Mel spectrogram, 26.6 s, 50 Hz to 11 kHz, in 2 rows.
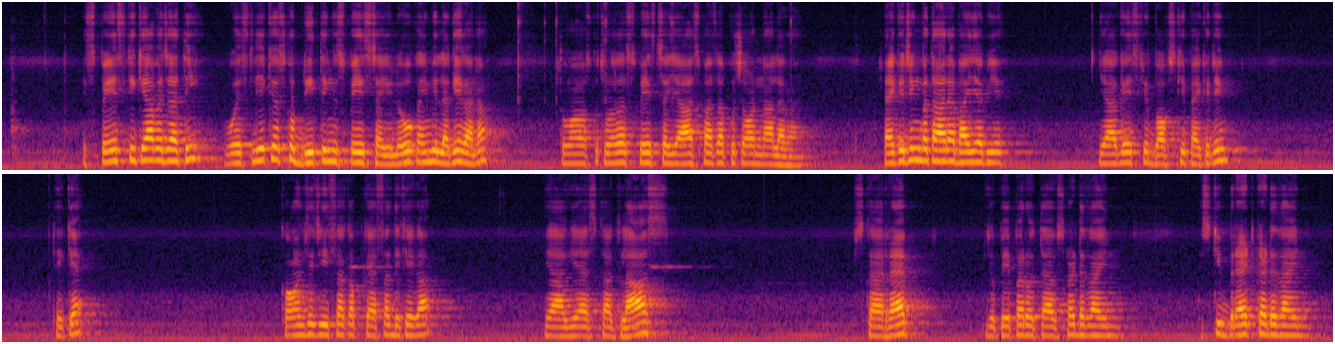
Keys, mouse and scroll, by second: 7.4-8.0 scroll down 2, 8.6 scroll up 1, 8.8-9.6 scroll down 3, 13.2 scroll down 1, 14.2 scroll down 1, 14.8 scroll down 1, 17.0-17.6 scroll down 2, 19.7-20.2 scroll down 2, 20.7-21.3 scroll down 2, 23.8-24.4 scroll down 2.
